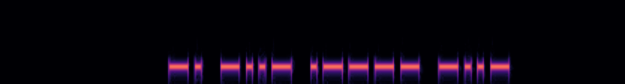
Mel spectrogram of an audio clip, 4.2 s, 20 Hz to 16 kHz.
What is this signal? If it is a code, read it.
Morse code, heard as a keyed tone, about 28 wpm, 700 Hz. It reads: NX1X
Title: USA Call Signs - 2x Character Spacing - 28wpm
